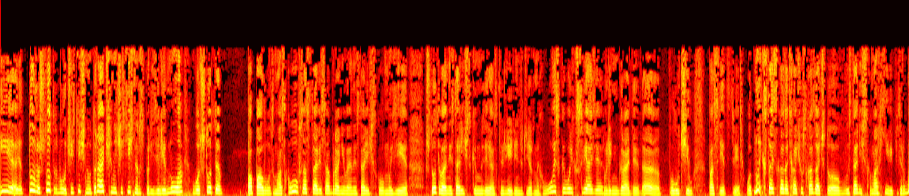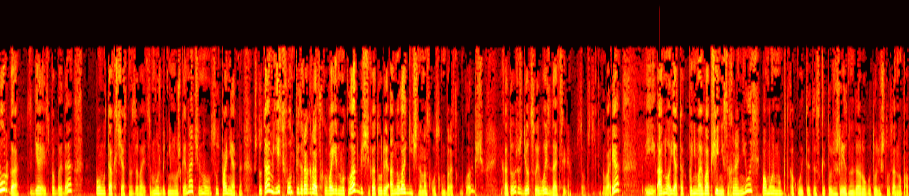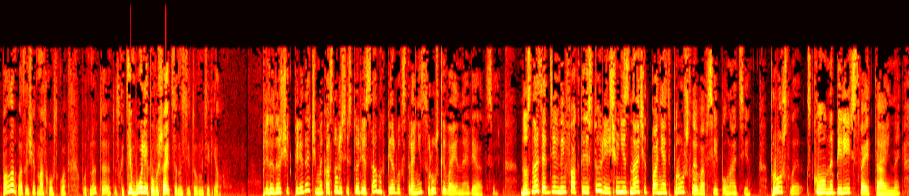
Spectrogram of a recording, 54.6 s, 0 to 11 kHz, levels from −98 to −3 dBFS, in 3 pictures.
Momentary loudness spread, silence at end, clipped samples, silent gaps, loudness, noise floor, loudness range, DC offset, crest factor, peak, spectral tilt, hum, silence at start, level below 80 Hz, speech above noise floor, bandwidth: 13 LU; 0 s; under 0.1%; none; -18 LUFS; -52 dBFS; 7 LU; under 0.1%; 18 dB; 0 dBFS; -5.5 dB/octave; none; 0 s; -50 dBFS; 34 dB; 8.8 kHz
